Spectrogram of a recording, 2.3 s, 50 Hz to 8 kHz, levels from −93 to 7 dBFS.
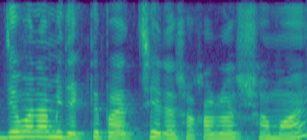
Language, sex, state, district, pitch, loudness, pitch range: Bengali, female, West Bengal, Jalpaiguri, 235 Hz, -15 LUFS, 225-265 Hz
